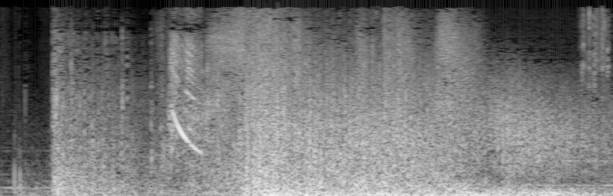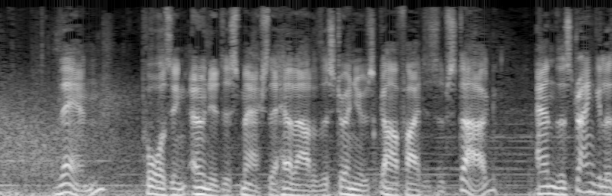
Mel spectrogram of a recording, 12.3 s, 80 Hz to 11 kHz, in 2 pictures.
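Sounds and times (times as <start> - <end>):
massive bomb explosion: 0.5 - 7.6
speech: 6.7 - 12.2.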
